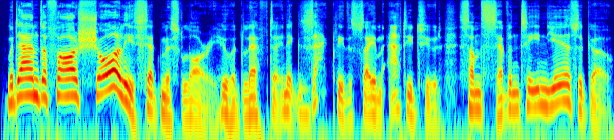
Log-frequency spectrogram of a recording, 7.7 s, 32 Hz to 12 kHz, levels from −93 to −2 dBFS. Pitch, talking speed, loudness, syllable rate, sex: 125 Hz, 150 wpm, -19 LUFS, 4.7 syllables/s, male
